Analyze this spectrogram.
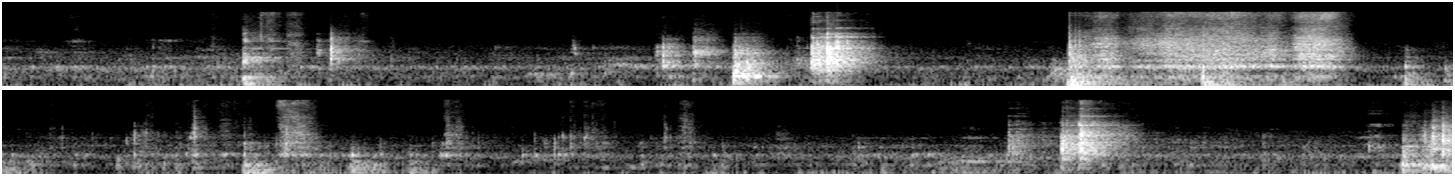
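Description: Metal ladle clinking and knocking against a stainless steel stockpot while stirring the blended spice paste into boiling terung asam soup. The knocks come irregularly, with one longer, louder stretch of noise about five seconds in.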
